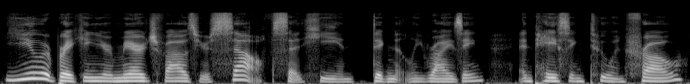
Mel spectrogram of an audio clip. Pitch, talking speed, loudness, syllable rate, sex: 155 Hz, 140 wpm, -19 LUFS, 4.1 syllables/s, female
